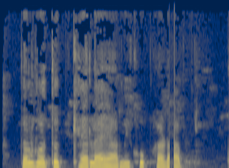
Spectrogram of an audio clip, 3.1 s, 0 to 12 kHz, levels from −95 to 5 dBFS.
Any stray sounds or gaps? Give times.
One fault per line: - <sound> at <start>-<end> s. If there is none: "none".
- dropout at 2.3-2.3 s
